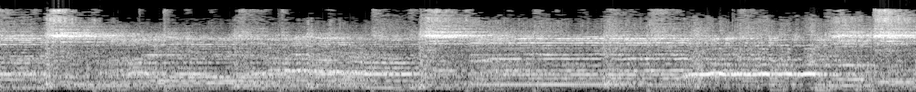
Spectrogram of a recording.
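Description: Live gospel worship music: a group of singers with a band of drum kit and electric keyboard, loud and steady, with bright percussion accents every few seconds.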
